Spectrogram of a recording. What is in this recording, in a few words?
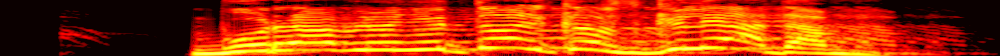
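Russian; 探奇（守望先锋2）; 终极技能; Буравлю не только взглядом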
